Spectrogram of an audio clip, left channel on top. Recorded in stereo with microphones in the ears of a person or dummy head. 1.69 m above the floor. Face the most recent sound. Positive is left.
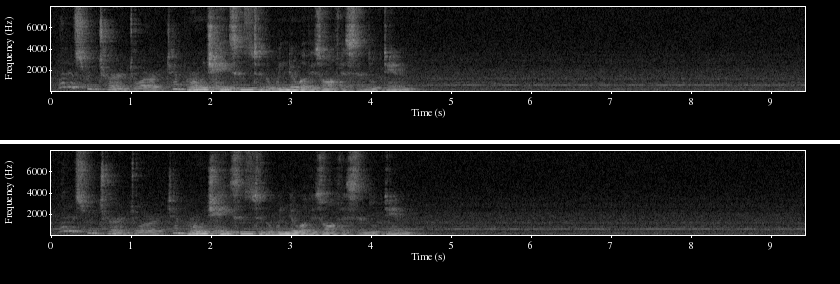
turn(degrees=60)  # may be behind; listen again after turning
